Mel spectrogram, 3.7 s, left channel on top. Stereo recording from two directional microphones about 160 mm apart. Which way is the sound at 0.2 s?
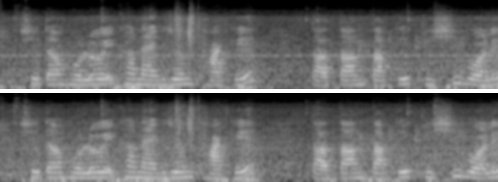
15° left (ahead or behind).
